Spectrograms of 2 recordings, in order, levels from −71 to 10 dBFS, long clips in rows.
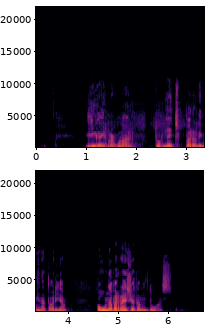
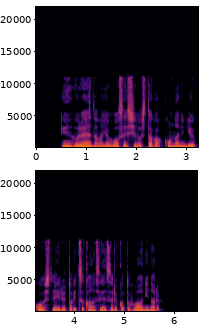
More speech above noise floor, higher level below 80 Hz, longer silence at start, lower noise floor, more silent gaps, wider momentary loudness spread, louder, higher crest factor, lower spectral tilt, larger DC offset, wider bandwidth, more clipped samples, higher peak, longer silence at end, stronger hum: second, 43 dB vs 48 dB; about the same, -60 dBFS vs -56 dBFS; first, 1 s vs 0.5 s; about the same, -69 dBFS vs -71 dBFS; neither; first, 16 LU vs 6 LU; second, -27 LUFS vs -23 LUFS; first, 22 dB vs 14 dB; about the same, -6 dB/octave vs -5 dB/octave; neither; about the same, 11 kHz vs 11.5 kHz; neither; first, -6 dBFS vs -10 dBFS; about the same, 0.7 s vs 0.8 s; neither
